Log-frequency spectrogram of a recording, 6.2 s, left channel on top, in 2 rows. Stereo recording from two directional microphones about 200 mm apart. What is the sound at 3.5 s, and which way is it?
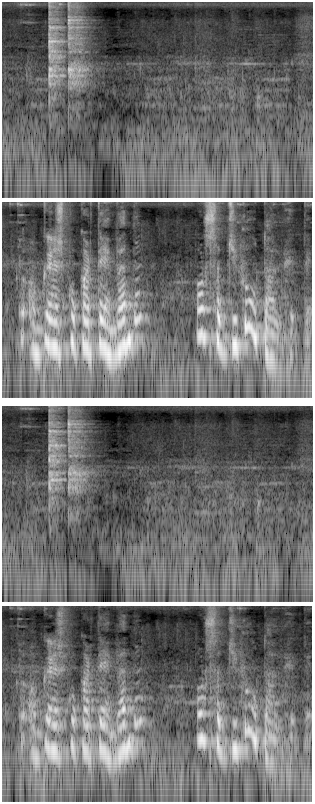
A woman's voice, 50° left (ahead or behind).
